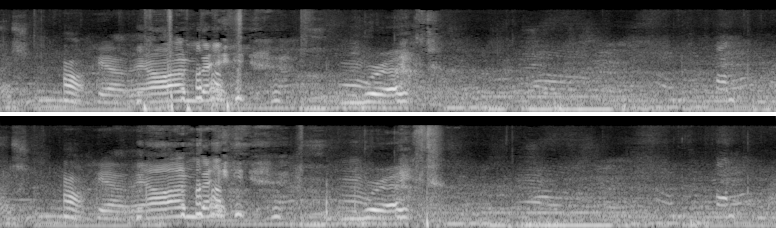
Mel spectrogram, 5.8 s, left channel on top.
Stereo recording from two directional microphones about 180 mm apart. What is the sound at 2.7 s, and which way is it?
Speech, 15° right (ahead or behind).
